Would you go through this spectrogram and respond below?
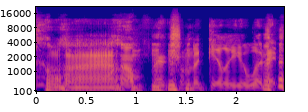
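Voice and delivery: slow, low Carl threat; Carl impression.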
